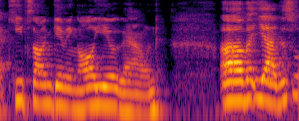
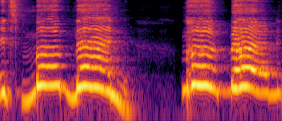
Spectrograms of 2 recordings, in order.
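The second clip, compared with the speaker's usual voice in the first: very high, very loud, very slow, drawn-out voice; 10 semitones higher, 9 dB louder than usual. Going through favorite movies, quoting a favorite line in the Zoolander movie voice. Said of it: "but I can do the voice all right".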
